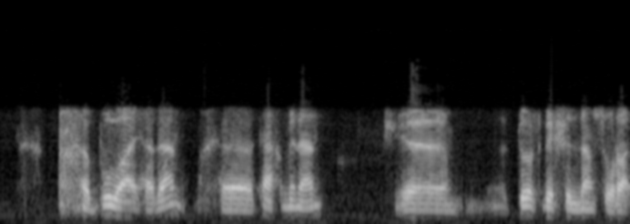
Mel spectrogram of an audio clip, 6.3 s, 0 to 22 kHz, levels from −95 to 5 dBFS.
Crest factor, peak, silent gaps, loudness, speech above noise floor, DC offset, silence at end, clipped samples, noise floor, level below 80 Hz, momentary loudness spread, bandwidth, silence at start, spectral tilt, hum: 18 dB; -8 dBFS; none; -25 LUFS; 42 dB; under 0.1%; 0 s; under 0.1%; -66 dBFS; -76 dBFS; 13 LU; 5.2 kHz; 0.2 s; -7.5 dB/octave; none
